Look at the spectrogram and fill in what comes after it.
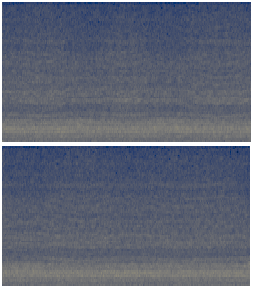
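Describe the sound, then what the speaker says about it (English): A hair dryer on its cool setting dries chalk paint on a palette board, a steady, loud, even whoosh of blowing air that runs without a break, heard alone. "A hair dryer works just fine. Use cool temp."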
